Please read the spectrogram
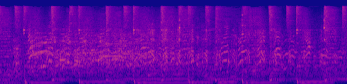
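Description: Laughter over background music with a repeating bass line.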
